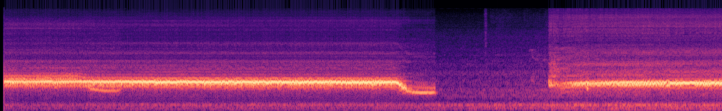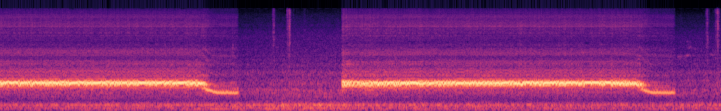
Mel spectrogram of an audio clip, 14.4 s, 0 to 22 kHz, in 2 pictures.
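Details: Several captive male Magicicada tredecim, Brood XIX cicadas caught in Monticello, Arkansas on April 30 and May 1, give long, droning buzzes that sag in pitch at the end; a female responds twice with wing flicks.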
